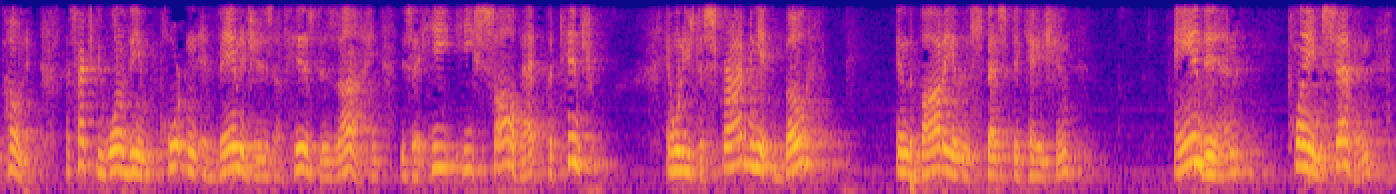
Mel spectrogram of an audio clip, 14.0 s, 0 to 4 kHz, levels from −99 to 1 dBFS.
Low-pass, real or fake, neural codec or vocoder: 3.6 kHz; real; none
